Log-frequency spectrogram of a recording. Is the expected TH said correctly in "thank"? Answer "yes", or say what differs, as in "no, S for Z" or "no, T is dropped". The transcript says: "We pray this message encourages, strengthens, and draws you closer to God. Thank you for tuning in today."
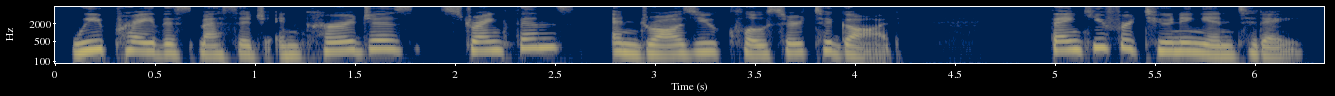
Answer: yes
